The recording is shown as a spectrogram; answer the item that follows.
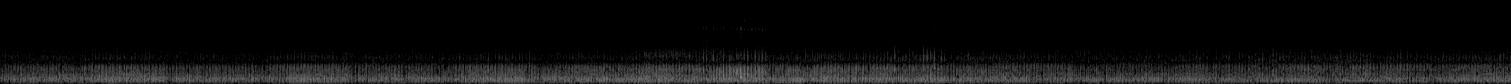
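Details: Very loud purring from contented foster kittens snoozing after lunch, recorded 18 December; a steady low rumbling drone holds throughout with no break, and a faint brief rustle sounds midway.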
